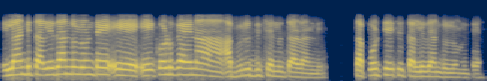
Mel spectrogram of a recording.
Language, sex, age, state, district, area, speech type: Telugu, female, 18-30, Telangana, Hyderabad, rural, conversation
